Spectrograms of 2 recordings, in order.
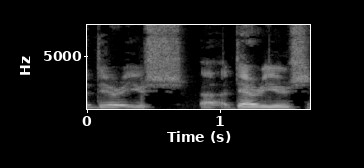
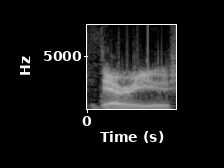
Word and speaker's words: Dariush: You know, they're looking more forward to the Dariush and Oliveira fight, Oliveira.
